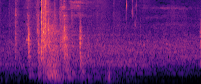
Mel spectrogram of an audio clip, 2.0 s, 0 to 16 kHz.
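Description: Diamond-plate side compartment door of a 1989 Pierce Javelin fire truck being shut, with a quick cluster of latch clicks and clatter about half a second in.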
